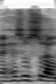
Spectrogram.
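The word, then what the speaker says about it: Jesús: 뭐 지저스라고 쓰고 헤수스라고 읽고 굉장히 많아요.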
